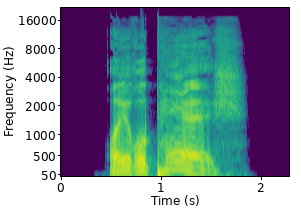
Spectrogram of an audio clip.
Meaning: European
- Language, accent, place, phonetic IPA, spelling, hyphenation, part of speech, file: German, Germany, Berlin, [ʔɔʏ̯ʁoˈpʰɛːɪ̯ʃ], europäisch, eu‧ro‧pä‧isch, adjective, De-europäisch.ogg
